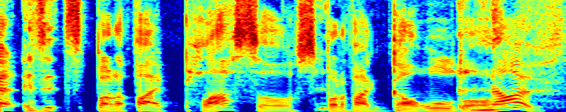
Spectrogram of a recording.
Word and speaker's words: Spotify: it Spotify Plus or Spotify gold or no it's spotter fly spot spotif you're not saying it right Matt it's pronounced Spotify Spotify no it's spotifly it's like a place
